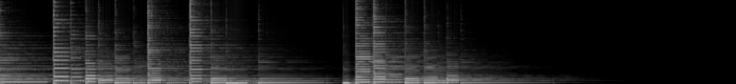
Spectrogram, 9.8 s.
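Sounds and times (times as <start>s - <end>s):
guitar improvisation: 0.0s - 7.4s.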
